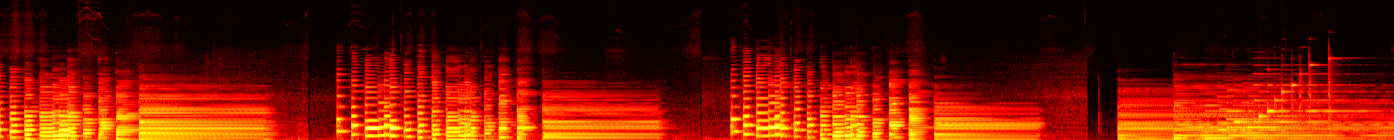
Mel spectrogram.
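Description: Bechstein grand pianos played gently, in comparison: the same short phrase of quick notes three times over, each ending on a held chord that slowly dies away. Near the end comes a slower passage of sustained chords.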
